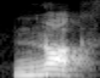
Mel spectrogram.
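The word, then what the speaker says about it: knock: ज्ञान यानी कि नॉलेज, तो देखो भाई एन से पहले आएगा तो के साइलेंट हो जाएगा। फिर है खटखटाना, तो इसे भी हम क्या कहते हैं, नॉक।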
